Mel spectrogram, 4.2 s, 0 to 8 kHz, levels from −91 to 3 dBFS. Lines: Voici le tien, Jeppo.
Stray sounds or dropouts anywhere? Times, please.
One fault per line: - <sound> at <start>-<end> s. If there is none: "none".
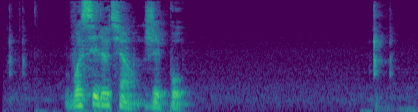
none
